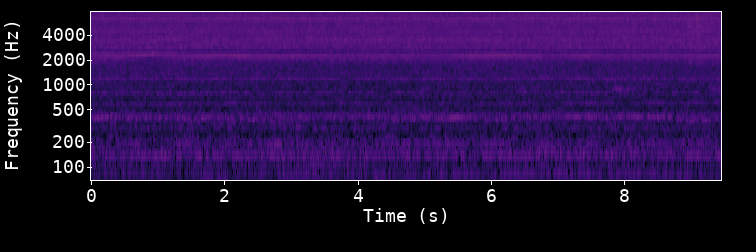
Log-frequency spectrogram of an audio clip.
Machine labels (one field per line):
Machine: pump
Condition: abnormal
